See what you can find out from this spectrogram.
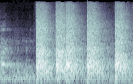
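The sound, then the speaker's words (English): Gunfire aimed at a fleeing wagon in a dramatized scene: four loud, sharp shots spaced at uneven intervals, each striking hard and then decaying briefly before the next. “You other men, fire at that wagon.”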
